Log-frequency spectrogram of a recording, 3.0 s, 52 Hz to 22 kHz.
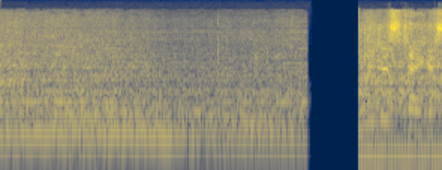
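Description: A 1000hp Jeep Trackhawk running on E85 through a catless exhaust, its engine roaring loud and close, then briefly cutting out before returning with a deep, heavy rumble.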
